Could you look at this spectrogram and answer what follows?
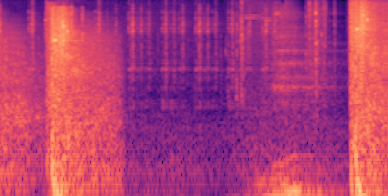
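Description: Gunshots fired at enemies' armour in the game Sherlock Holmes Chapter One, two sharp loud bursts about three seconds apart with quieter rustling and mechanical clatter between them.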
